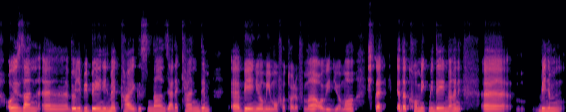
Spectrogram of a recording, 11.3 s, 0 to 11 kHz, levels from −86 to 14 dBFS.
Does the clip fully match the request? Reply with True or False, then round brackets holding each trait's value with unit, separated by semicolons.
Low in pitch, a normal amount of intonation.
False (205 Hz; 3.1 semitones)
